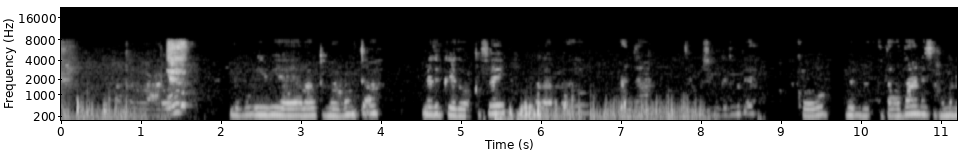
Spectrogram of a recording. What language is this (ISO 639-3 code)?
som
